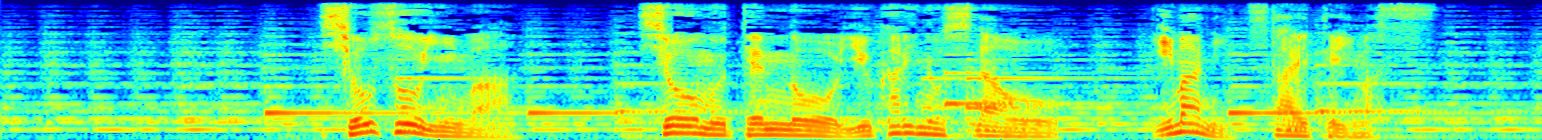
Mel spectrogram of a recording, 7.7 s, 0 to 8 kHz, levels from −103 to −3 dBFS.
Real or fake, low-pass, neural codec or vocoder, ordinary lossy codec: real; 7.2 kHz; none; none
